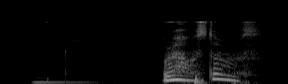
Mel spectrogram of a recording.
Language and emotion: Russian, positive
